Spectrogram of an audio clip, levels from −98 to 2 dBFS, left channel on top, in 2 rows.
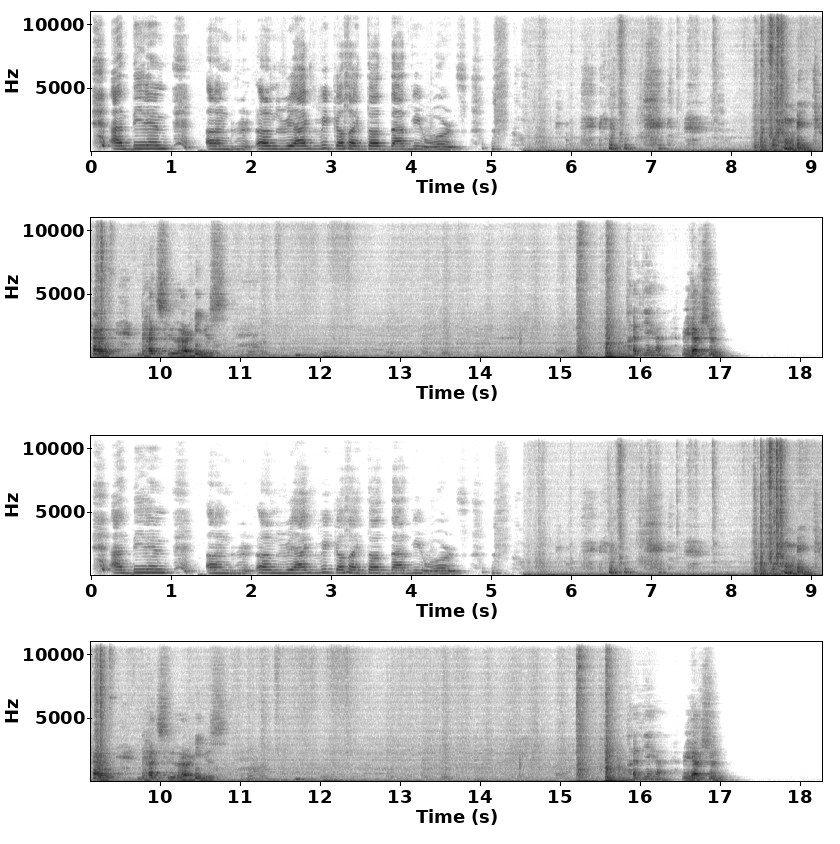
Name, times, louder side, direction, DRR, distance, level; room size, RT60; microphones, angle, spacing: voice 1, 0.0-4.6 5.0-5.2, left 5 dB, 85° left, 1.4 m, -32 dB
sound 1, 5.4-15.9, equal, 40° right, 3.5 m, -31 dB
voice 2, 6.1-7.2 7.4-7.6 8.5-11.2 15.5-17.0, left 3 dB, 35° left, 2.6 m, -27 dB
6.8 x 5.8 x 3.9 m
head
